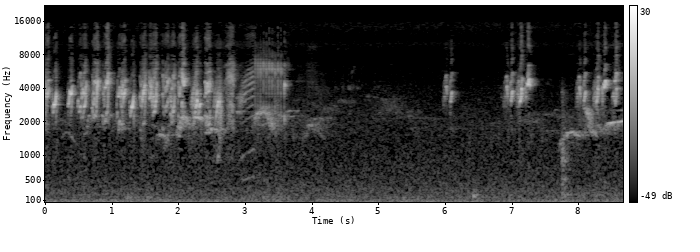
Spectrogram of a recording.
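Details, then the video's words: Barn swallow (Hirundo rustica) song: a quick run of high twittering chirps for about three seconds, then a pause and further short twitters and a rising whistled note near the end; quiet background otherwise. "O canto da ANDORINHA-DAS-CHAMINÉS/BARN SWALLOW SONG"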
